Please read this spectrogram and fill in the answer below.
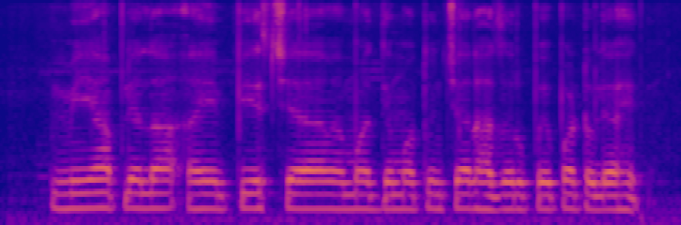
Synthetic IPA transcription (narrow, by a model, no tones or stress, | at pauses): miːapljalaʔempiest͡ɕjamad̪ʱjəmat̪uːnt͡ɕaɾɦəd͡zaɾːupjepaʈʰəʋljeaɦet̪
